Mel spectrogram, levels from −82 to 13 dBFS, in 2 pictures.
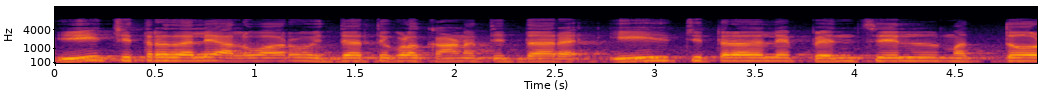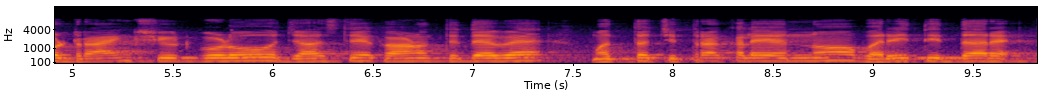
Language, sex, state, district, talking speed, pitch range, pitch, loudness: Kannada, male, Karnataka, Shimoga, 105 wpm, 150-170 Hz, 160 Hz, -15 LUFS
